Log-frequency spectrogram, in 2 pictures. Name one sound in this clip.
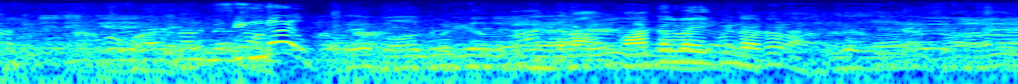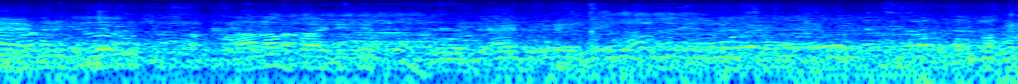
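Men talk loudly and with animation close by.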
